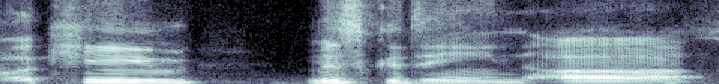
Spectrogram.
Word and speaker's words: Akeem Miskdeen: But we have Akeem Miskdeen. Did I say that right? Did I pronounce Yeah, that?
